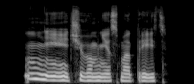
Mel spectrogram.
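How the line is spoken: Grumbling sheep. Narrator (Russian): пробурчала овца

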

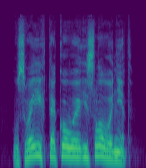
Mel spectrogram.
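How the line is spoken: Laughing. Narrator (Russian): я засмеялся

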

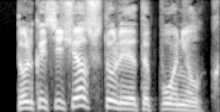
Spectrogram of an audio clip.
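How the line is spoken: Snorting. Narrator (Russian): хмыкнул я

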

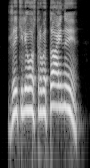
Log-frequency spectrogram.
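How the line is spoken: Loud. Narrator (Russian): громко сказал Снеш

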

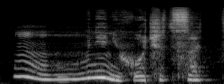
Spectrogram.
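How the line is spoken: Quiet child's voice. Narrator (Russian): тихо сказал мальчик

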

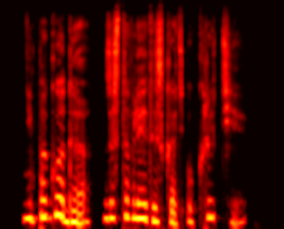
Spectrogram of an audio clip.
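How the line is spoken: Quiet musing aloud. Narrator (Russian): тихо сказала она, будто рассуждая вслух

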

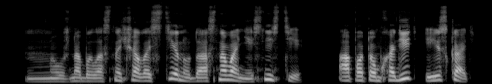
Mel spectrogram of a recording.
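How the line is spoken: Snorted. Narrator (Russian): фыркнул Джанни

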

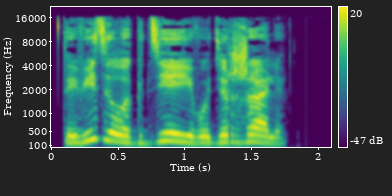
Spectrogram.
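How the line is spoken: Joyless snort. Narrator (Russian): невесело хмыкнул

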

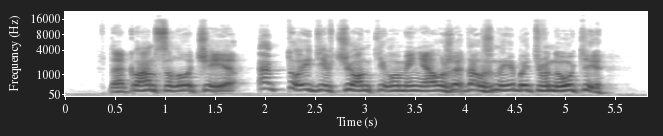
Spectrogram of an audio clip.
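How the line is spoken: Breathed out. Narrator (Russian): выдохнул капитан

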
